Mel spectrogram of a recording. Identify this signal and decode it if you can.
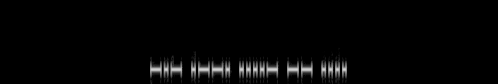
Morse code, heard as a keyed tone, about 34 wpm, 700 Hz. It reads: KP4MH
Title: DXCC-100 Call Signs - 5 Characters - Repeated 2x - 35wpm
